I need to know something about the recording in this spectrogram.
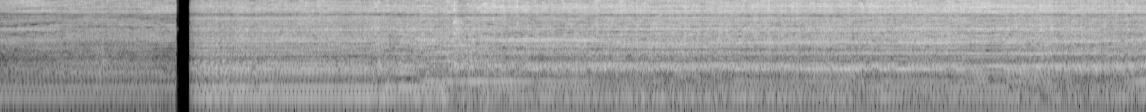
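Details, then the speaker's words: Farm well pump motor with failing starter, irregular mains power for two to three days: loud steady electrical buzz with hard mains hum over running pump; starter chattering badly, later burned with smoke; power supply suspected. "हे पहा केवढा आवाज येतोय त्याचा ऑटोचा आपला स्टार्टरचा लय आवाज करतोय"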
